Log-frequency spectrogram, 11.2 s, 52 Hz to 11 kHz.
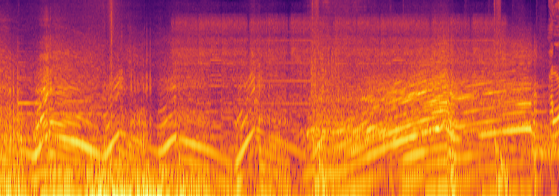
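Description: An Audi R8 sports car revs hard while driving, its engine note climbing through repeated gear changes with sharp drops between shifts, loud and close throughout.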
